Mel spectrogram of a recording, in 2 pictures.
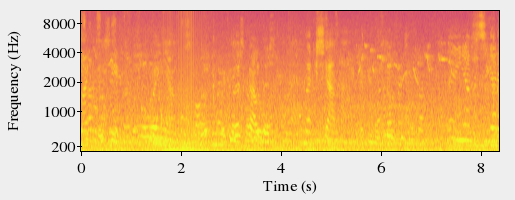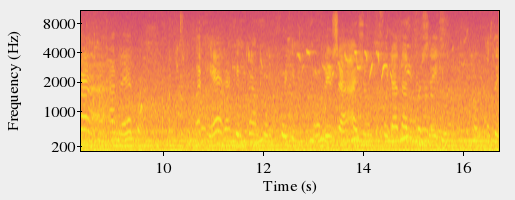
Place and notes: Aregos, Portugal - Estacao de Aregos, Portugal
Estacao de Aregos, Portugal. Mapa Sonoro do Rio Douro. Aregos railway station, Portugal. Douro River Sound Map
